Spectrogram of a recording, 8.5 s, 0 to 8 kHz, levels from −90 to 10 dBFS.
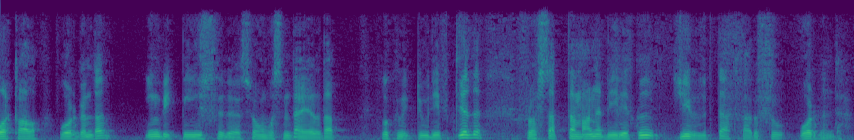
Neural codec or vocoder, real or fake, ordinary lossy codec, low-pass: codec, 16 kHz, 1.1 kbps, Voila-Tokenizer; fake; Opus, 64 kbps; 7.2 kHz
